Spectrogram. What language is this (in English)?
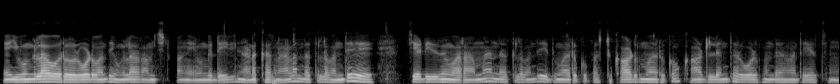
Tamil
